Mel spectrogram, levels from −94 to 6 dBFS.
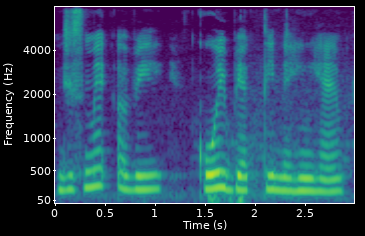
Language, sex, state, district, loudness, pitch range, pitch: Hindi, female, Jharkhand, Ranchi, -17 LUFS, 195-220 Hz, 210 Hz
